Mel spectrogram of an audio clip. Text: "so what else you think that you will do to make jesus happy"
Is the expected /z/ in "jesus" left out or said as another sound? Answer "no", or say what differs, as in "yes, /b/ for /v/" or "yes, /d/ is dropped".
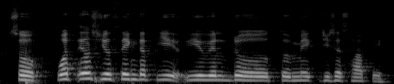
yes, /s/ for /z/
